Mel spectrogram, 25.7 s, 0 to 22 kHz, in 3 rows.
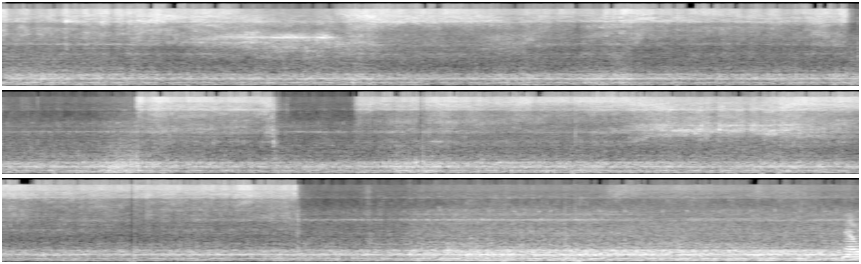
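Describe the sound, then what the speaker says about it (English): A power sander run at reduced speed over wood with 110 to 120 grit paper, producing a steady, loud, continuous whirring abrasion across the whole stretch, with brief shifts in tone as pressure changes and no voices. "we're going to sand it out. Turn the speed down"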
